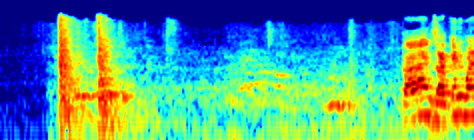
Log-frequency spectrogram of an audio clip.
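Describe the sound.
Two firm, sharp knocks on a stranger's door by a small team checking homes for leaks and dripping water taps, followed by a few seconds of quiet ambience before people start talking near the end.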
